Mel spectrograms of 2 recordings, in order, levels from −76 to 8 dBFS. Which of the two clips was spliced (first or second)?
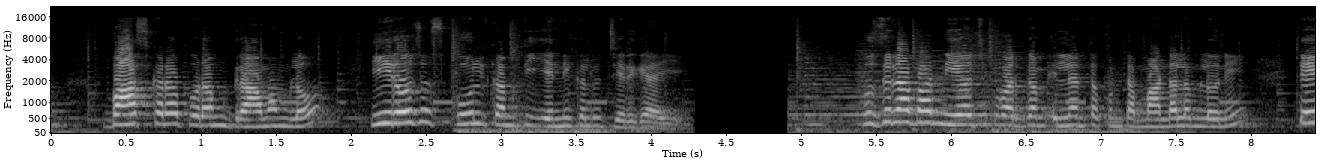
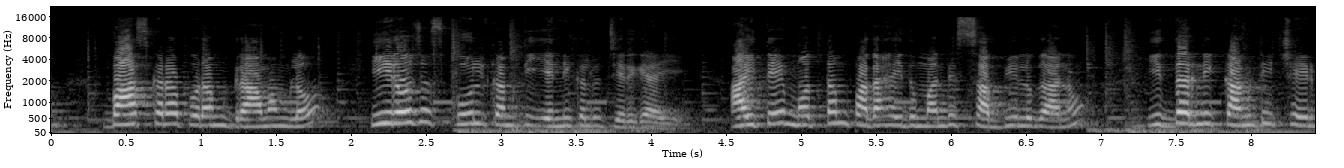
first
